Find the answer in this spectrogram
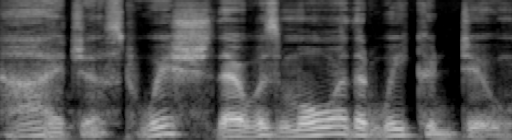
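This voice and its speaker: A woman does a raspy put-on character voice, quiet and fairly low in pitch, at a moderate pace. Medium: read story. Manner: quiet, calm.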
